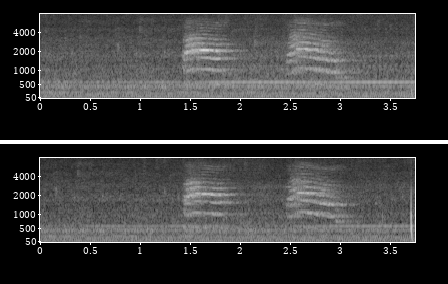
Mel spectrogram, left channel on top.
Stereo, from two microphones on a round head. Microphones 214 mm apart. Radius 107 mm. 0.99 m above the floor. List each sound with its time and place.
1.4 s a cat meowing: 30° left (ahead or behind), 2.0 m; by 3.1 s 5° right (ahead or behind), 1.5 m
